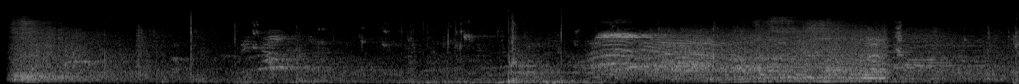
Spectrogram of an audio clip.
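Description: Sound of an indoor volleyball rally: sharp smacks of the ball being hit, over crowd noise and shouting voices. It gets louder from about six seconds in.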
